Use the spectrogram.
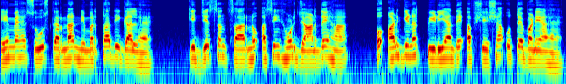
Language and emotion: Punjabi, fearful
